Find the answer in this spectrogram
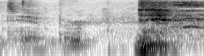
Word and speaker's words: timbre: You mean timbre? Nah. Timbre. Timbre is how you pronounce it.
